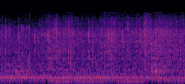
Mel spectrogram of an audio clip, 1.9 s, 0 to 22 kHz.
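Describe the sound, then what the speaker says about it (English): Chopped coriander leaves sautéing in a pan, a steady close sizzle and crackle running evenly throughout with no talking. "Just saute the leaves together for about 2 to 3 minutes till they're all wilted."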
